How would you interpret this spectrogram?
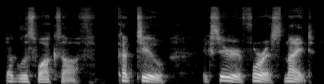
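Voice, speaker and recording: A man's voice: medium pitch, animated, normal speed, breathy edge, no room sound, studio quality. A man reading screenplay stage directions aloud as scripted narration.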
